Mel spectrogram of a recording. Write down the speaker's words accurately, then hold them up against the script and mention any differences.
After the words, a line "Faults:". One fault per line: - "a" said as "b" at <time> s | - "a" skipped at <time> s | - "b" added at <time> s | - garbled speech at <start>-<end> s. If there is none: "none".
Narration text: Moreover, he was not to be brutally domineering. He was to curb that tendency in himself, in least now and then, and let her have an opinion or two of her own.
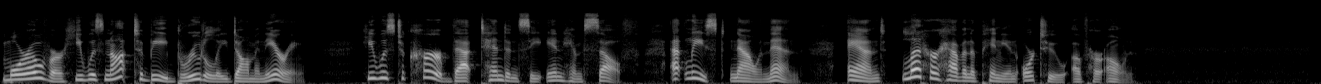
Moreover, he was not to be brutally domineering. He was to curb that tendency in himself, at least now and then, and let her have an opinion or two of her own.
Faults:
- "in" said as "at" at 6.7 s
